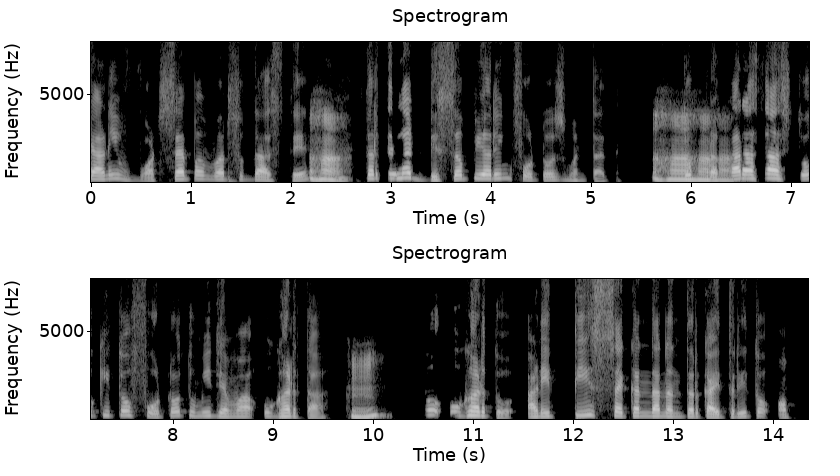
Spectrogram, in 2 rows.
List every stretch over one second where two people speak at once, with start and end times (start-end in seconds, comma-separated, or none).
none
